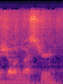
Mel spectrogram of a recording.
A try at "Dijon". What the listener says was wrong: Dijon? Like there's a D there?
